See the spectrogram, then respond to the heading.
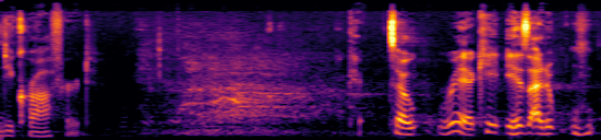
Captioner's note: audience laughs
